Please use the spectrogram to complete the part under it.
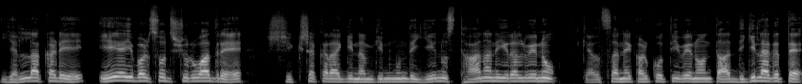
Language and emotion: Kannada, fearful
